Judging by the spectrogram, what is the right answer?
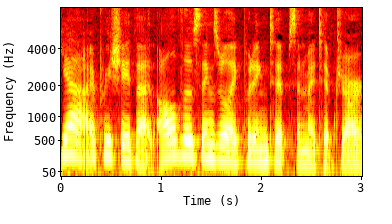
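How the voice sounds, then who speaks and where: A woman's medium-pitched voice comes through on a very clean recording against a silent background. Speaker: solo podcast host. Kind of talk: casual monologue. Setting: unfamiliar room, keeping voice down. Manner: quieter than usual.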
